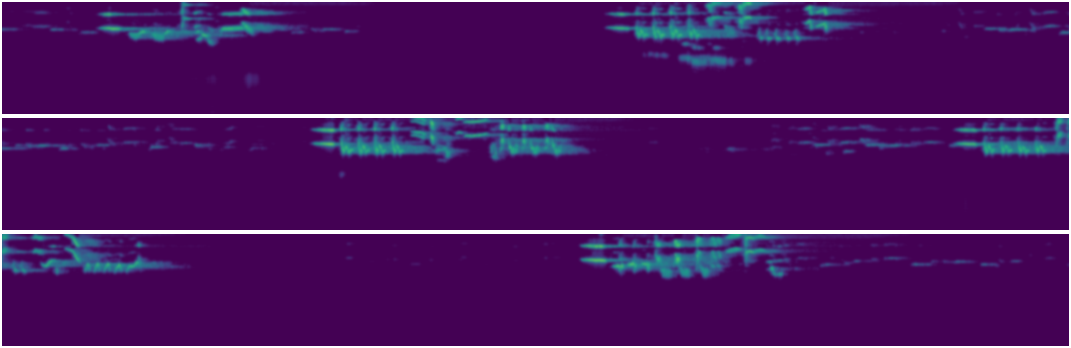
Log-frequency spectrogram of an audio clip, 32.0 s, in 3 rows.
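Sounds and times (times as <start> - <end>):
common redstart Phoenicurus phoenicurus calling: 1.0 - 2.7, 6.1 - 8.4, 13.8 - 16.4, 20.2 - 22.9, 27.2 - 29.2.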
